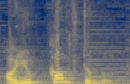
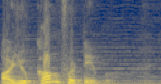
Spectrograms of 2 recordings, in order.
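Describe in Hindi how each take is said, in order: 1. 'comf' के बाद वाला o छोड़ दिया जाता है, 'for' नहीं है। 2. इसे 'comfor-table' की तरह बोला जाता है, 'for' साफ़ सुनाई देता है। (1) "स्ट्रेस करिए कंफ पे, और ओ जो है एफ और आर के बीच, उसे आपको प्रोनाउंस नहीं करना है" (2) "इसका मतलब हुआ क्या आप मेज के लिए आए हो"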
